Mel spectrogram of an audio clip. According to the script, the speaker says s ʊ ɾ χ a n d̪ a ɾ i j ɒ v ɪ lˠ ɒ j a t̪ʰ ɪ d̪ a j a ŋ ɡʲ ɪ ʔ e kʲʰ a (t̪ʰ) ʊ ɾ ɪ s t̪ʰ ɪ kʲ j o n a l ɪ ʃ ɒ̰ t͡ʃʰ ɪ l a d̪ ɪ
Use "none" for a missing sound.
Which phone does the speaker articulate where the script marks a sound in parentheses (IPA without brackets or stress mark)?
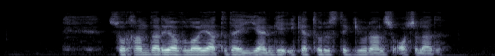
t̪ʰ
